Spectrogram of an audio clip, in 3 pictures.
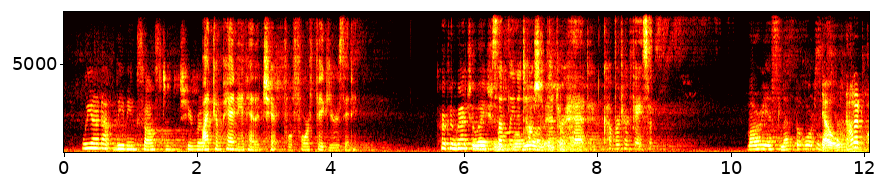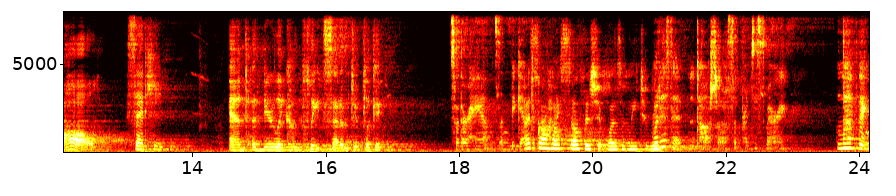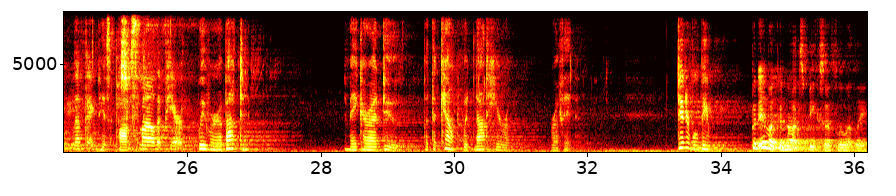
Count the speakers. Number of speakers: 7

